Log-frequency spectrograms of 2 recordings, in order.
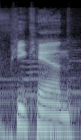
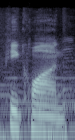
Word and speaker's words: pecan: uh it is because caramel and caramel are two different ways to say the same word much like pecan pequan and i don't remember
